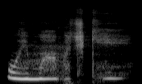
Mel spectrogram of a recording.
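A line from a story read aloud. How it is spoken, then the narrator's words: Whisper. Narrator (Russian): Прошептала я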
